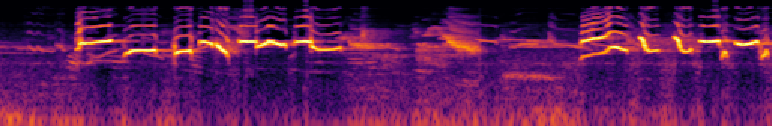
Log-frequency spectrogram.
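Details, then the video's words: Morning song of a white-rumped shama: loud, clear whistled phrases with rising and falling slurs, a brief quieter pause midway, then another rapid run of fluting notes. "TERAPI OCEHAN KACER DI PAGI HARI"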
